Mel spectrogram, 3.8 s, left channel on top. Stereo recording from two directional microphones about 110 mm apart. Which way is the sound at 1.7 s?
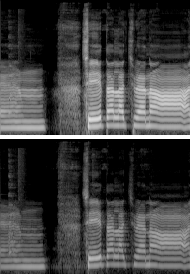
40° left (ahead or behind).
